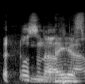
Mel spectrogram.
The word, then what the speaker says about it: Hengast: Am I pronouncing Hengast, yes. Kind of like Zeitgeist, yeah? Close enough. Hengast more is Anglo-Saxon, but whatever.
